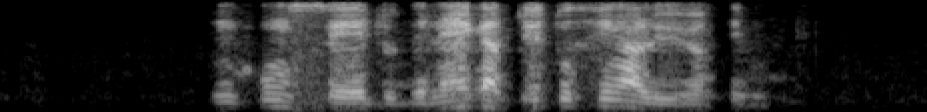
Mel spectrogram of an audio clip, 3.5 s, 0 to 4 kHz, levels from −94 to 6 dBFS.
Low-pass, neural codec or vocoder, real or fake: 3.6 kHz; vocoder, 24 kHz, 100 mel bands, Vocos; fake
